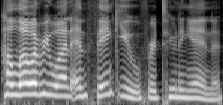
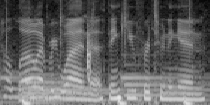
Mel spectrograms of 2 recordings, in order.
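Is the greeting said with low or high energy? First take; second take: high; low. First: It is said with high energy. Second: It is said with low energy.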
